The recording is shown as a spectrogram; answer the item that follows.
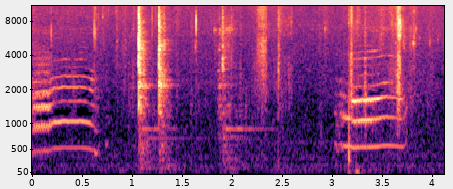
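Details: Munchkin kitten, 38 days old, giving two clear tonal meows, one at the start and one near the end, each steady then falling, with faint handling clicks and rustling between them.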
